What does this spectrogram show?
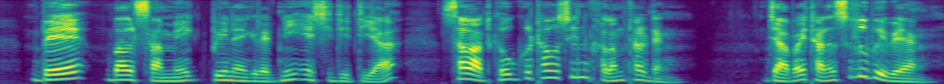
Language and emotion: Bodo, happy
